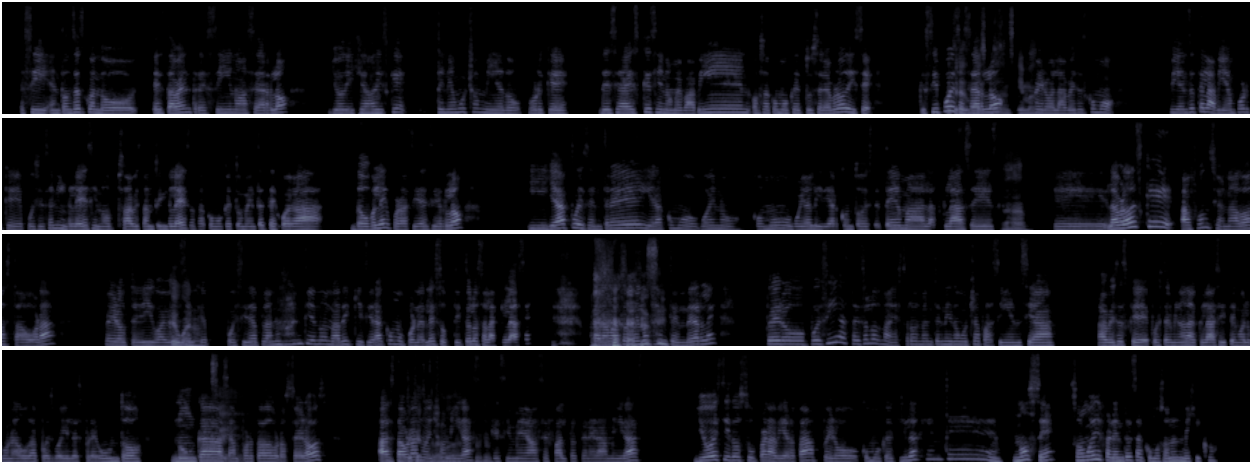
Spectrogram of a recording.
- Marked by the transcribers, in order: laughing while speaking: "no entiendo"; laugh; laughing while speaking: "entenderle"; other background noise
- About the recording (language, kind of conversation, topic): Spanish, podcast, ¿Qué consejo práctico darías para empezar de cero?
